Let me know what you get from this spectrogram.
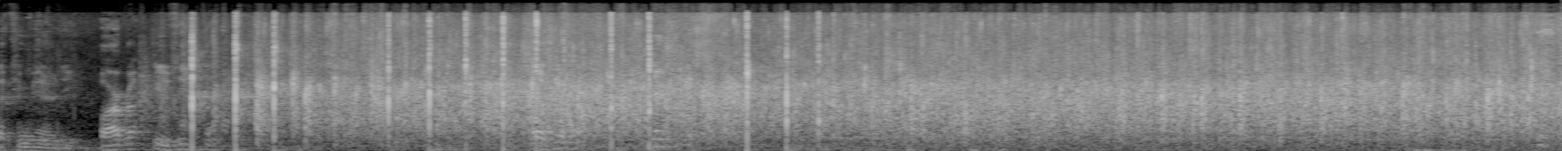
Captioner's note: applause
